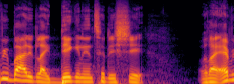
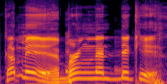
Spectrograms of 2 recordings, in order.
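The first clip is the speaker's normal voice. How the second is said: high, slow teasing summons; hammed-up wife luring him over; mock seductive wife; 10 semitones higher, slower than usual. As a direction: purr it high and drawn out. Acting out wife's bedroom invite.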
